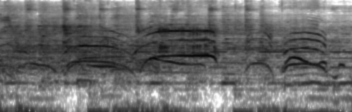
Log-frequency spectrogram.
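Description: Live music over a PA with a heavy, pulsing bass beat, while a crowd cheers and whoops.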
